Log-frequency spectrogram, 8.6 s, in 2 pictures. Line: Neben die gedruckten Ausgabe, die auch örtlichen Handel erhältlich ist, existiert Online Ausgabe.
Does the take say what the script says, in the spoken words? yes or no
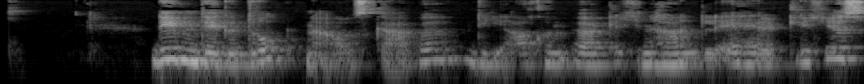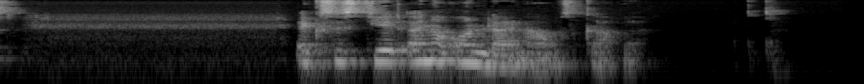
no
